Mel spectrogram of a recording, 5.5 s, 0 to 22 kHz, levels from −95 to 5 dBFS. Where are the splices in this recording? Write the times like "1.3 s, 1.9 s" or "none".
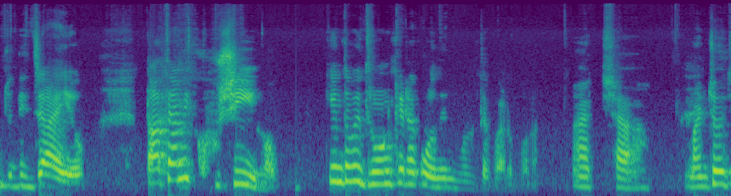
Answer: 2.3 s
